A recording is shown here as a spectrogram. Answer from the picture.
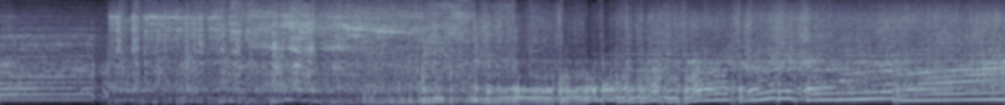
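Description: Rally car engine revving hard up and down through a slide, with sharp crackles, then pulling away and rising steadily through the gears with an upshift near the end. The car is a Skoda Fabia rally car; in the first second, before it, another rally car accelerates away.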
